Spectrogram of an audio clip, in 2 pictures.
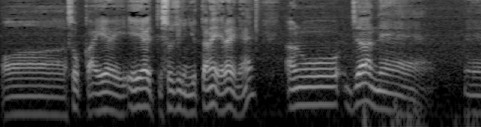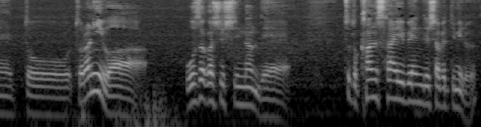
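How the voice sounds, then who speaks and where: A man's voice: lowish voice, expressive, measured pace, dark tone, slight background noise. Playful man. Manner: teasing, playful, slips into Kansai dialect. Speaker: user chatting with an AI. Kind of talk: casual chat.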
